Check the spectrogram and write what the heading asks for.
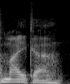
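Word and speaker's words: Maika: Is it Micah? – It's Micah.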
